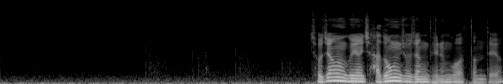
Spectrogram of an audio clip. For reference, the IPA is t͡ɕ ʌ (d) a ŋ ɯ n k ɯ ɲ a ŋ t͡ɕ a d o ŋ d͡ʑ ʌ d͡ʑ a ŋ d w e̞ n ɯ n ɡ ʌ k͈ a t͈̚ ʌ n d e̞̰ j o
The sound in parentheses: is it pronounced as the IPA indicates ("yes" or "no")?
no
